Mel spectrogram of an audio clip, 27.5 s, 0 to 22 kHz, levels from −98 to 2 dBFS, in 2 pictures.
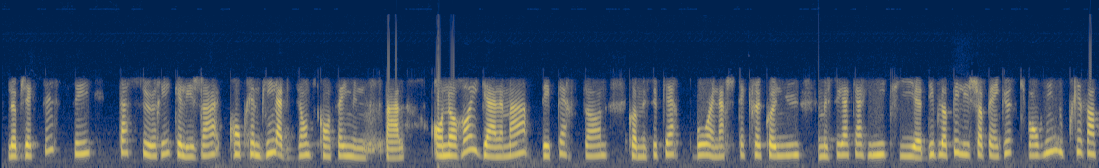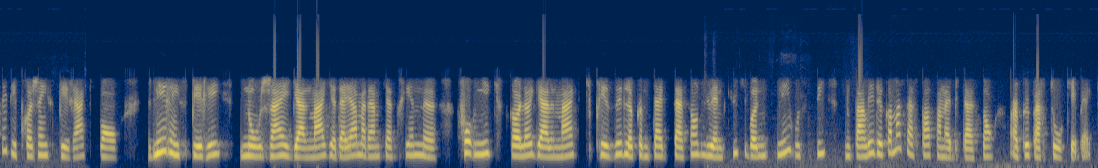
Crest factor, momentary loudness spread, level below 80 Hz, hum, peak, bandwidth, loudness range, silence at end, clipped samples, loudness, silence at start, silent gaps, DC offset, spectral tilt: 18 dB; 9 LU; -64 dBFS; none; 0 dBFS; 6.6 kHz; 3 LU; 0.1 s; under 0.1%; -17 LUFS; 0.1 s; none; under 0.1%; -7.5 dB/octave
